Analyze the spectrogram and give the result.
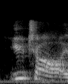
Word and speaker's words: Eutaw: Utah is spelled E-U-T-A-W here, by the way. Utah, Mississippi. Look it up.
